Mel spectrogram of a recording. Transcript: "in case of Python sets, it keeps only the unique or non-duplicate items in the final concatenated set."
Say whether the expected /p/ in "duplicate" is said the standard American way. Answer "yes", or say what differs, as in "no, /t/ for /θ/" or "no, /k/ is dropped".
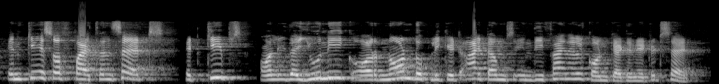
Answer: yes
